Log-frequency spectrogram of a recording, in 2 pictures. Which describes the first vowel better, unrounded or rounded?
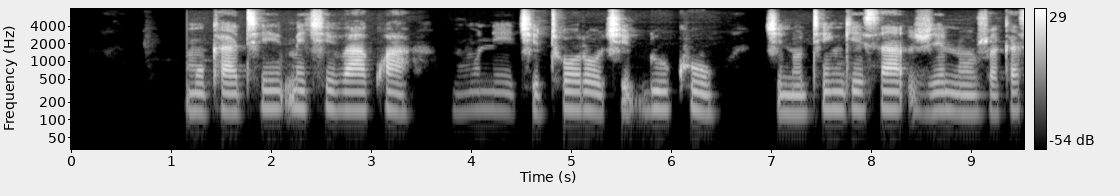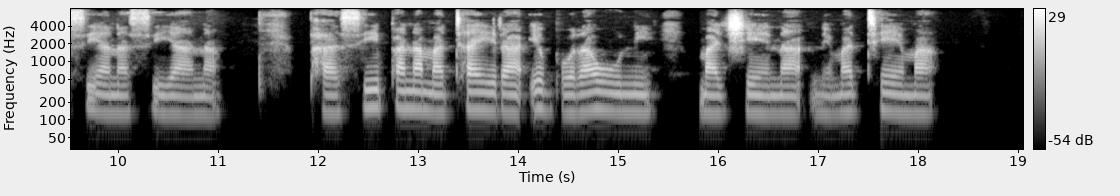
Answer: rounded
